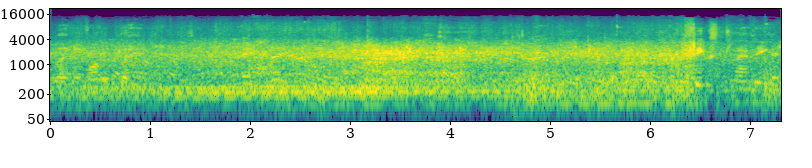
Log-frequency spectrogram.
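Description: A biplane at the Flying Legends air show at Duxford drones overhead with a steady engine roar that swells and fades, while a voice talks over it.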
